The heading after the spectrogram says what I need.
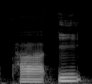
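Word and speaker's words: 退治: 타이지 이렇게 읽습니다. 타이지. 그다음 보면 이제 우리가 완치 같은 경우에는 칸지라고 읽거든요.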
